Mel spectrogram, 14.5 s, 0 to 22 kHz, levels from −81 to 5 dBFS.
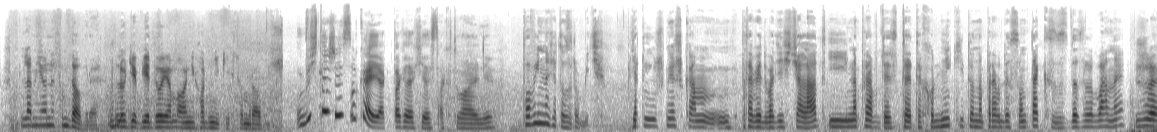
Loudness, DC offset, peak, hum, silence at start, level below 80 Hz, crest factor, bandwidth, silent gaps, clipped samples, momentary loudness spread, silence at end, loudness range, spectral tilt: -21 LUFS; under 0.1%; 0 dBFS; none; 0 s; -44 dBFS; 20 dB; 19 kHz; none; under 0.1%; 10 LU; 0 s; 5 LU; -5 dB/octave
